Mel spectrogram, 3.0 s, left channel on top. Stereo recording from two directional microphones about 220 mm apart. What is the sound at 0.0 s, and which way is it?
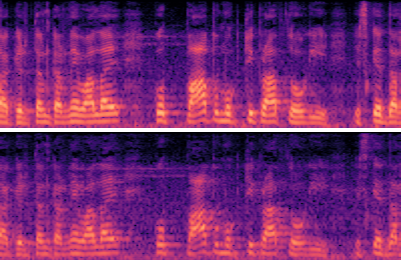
A man's voice, 45° left (ahead or behind).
